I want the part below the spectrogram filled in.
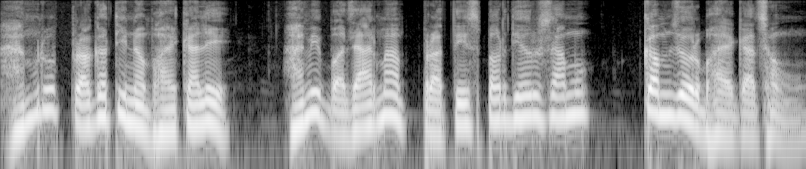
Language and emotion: Nepali, sad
